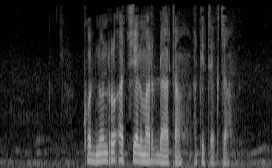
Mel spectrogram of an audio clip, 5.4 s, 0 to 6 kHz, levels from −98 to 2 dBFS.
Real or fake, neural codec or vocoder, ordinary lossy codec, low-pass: real; none; MP3, 32 kbps; 5.4 kHz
